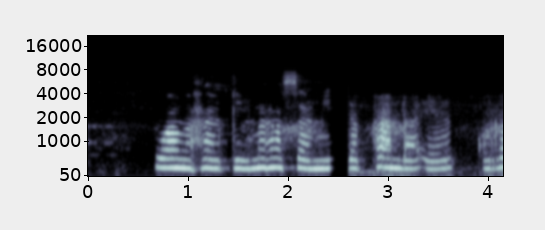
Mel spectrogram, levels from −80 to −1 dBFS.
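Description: Throughout the clip, the sound is hollow and phasey. This is channel delay causing comb filtering. One channel arrives a fraction of a millisecond late, and the two are summed to mono. Shared content cancels at evenly spaced frequencies, with the first notch around 700 Hz.

At 2.41 s, right after "maxay qiimaha", a handover gap begins. The call switched networks and no frames arrived. The speech fades within a few tens of milliseconds, then stays silent for 200 ms, until 2.61 s. Whatever was said there is lost.

From 2.61 s to the end, there is a fallback to narrowband. The wideband HD Voice sound before this point was clear, which fits AMR-WB at a high rate. Now nothing above 4 kHz remains. The speech turns duller and rougher, which points to a GSM full-rate codec.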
